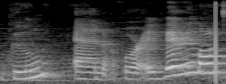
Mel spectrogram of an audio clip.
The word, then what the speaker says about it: Goong: a very long time, I legit thought it was Gong, and I think maybe a week ago, I finally saw the Hangul and realized I was mispronouncing that this entire time.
